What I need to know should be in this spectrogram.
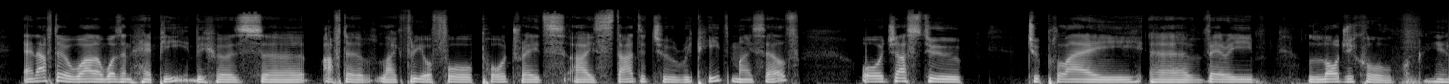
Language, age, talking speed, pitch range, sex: English, 30-49, 120 wpm, 110-125 Hz, male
